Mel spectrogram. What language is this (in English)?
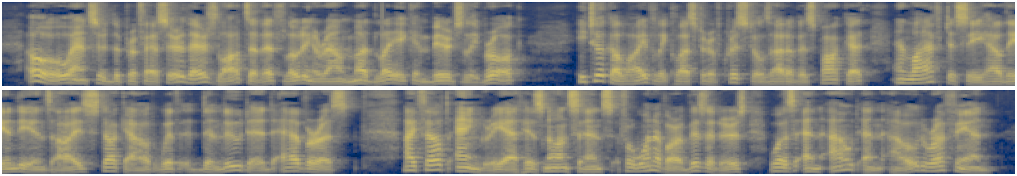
English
